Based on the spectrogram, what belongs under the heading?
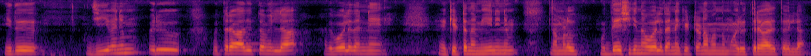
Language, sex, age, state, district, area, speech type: Malayalam, male, 18-30, Kerala, Thiruvananthapuram, rural, spontaneous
